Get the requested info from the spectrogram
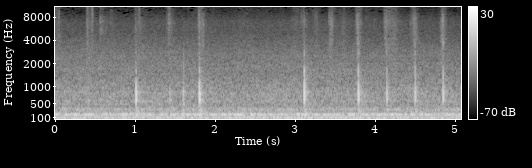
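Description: Kitchen knife chopping white fungus on a plastic cutting board: sharp, uneven taps of the blade hitting the board, about two a second, over a steady low hum.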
